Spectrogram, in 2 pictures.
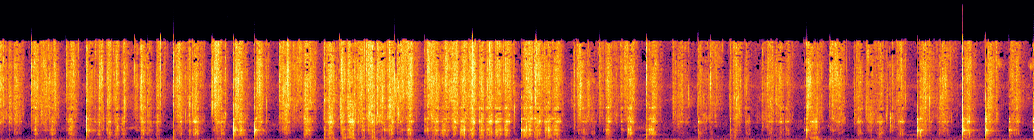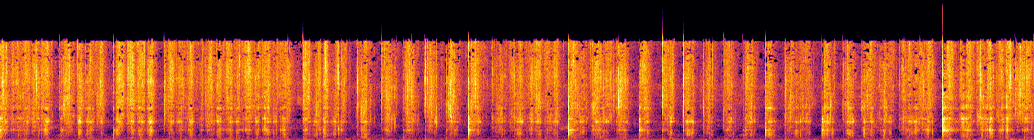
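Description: Stone pestle grinding and crushing a wet spice paste of shallots, garlic, palm sugar and coriander seed in a stone mortar (Indonesian cobek and ulekan): a continuous run of quick gritty scrapes and knocks of stone on stone, with sharper clacks now and then.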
